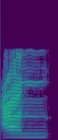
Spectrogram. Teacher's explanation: आइन को गले के दरमियान से निकालेंगे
